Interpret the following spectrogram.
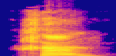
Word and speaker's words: train: e B de train les lettres A i n font le son un train un billet de train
